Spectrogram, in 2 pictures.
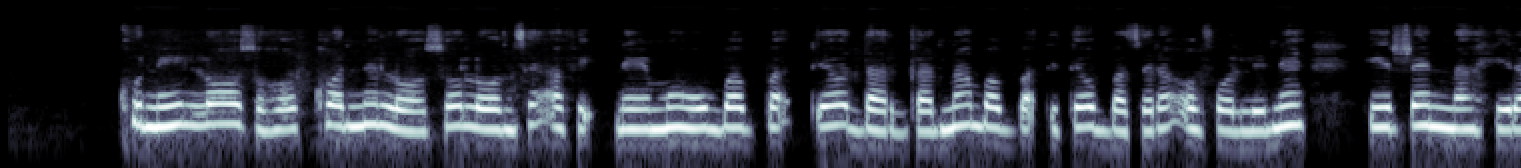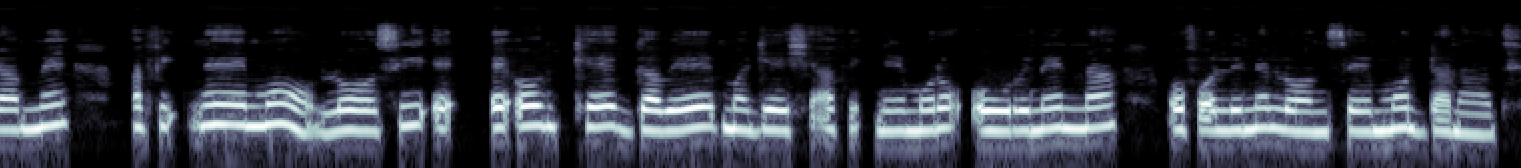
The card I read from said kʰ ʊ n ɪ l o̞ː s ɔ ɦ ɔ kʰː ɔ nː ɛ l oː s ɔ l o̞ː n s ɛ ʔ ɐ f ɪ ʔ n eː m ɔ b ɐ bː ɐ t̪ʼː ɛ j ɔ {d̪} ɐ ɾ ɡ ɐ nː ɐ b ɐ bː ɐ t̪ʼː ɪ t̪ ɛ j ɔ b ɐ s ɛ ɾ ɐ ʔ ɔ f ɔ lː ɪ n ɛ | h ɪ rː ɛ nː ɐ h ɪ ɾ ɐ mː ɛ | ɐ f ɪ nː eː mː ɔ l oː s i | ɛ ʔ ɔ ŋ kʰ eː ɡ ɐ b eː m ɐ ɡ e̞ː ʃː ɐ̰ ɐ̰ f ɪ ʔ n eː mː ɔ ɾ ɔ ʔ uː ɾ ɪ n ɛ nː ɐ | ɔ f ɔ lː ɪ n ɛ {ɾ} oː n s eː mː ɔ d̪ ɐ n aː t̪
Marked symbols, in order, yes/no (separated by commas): yes, no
